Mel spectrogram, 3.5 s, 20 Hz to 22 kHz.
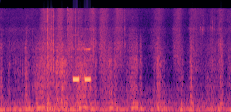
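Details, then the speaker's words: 2012 Volkswagen Passat test drive over a speed bump: sharp crackling creaks burst out above low road rumble as the right side loads; no noise on rough roads; mechanic suspects the stabilizer bar link. "제가 반지터 이제 넘을 테니까 자 한번 들어보세요. 막 뿌직하면서 나죠. 이거 소리 크게 들리시죠? 막 뿌직뿌직 하면서 소리가 나시고 이제 우측에 좀 힘을 주면서"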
